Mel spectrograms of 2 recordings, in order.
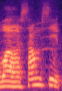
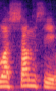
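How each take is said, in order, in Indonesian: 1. L diucapkan dengan jelas sebelum s. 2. L menyatu menjadi bunyi sh yang ganda. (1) "Tidak wal samsi" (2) "Tidak wal samsi tapi was"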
